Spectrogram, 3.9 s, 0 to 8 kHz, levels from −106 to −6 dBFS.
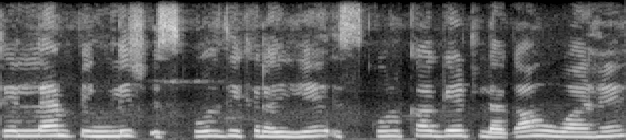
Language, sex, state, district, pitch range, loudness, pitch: Hindi, female, Chhattisgarh, Korba, 240-275 Hz, -22 LUFS, 265 Hz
